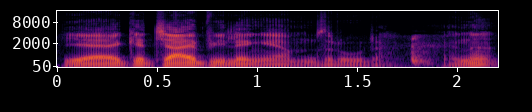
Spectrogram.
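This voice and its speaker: A man voicing a genial middle-aged father on a prank call, halting and avuncular as he talks. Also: a bass voice, animated, a bit bright, dry recording, heavily acted. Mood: genial, hesitant. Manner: slow, halting, chuckling, avuncular. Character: genial, hesitant middle-aged father seeking a match for daughter.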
